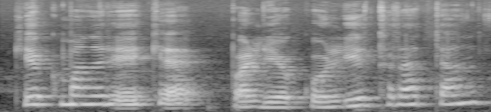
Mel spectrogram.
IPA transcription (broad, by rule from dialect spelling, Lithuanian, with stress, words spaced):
ˈkʲiɛk mɐn ˈrʲɛɪkʲɛ pɐˈlʲiɛkʊ ˈlʲɪtrɐ ˈtʲɛn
